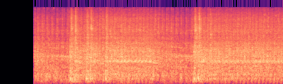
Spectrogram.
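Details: Riding mower with Briggs & Stratton Intech engine surging under load at mid-range throttle, not at idle or high speed; pitch and loudness swell unevenly; cause found to be the carburetor linkage anti-slack/governor spring.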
